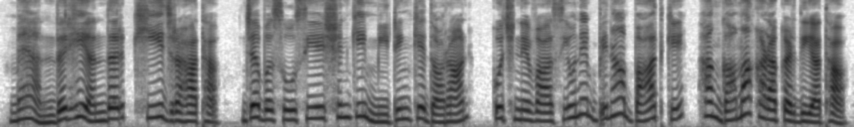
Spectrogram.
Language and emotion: Hindi, disgusted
